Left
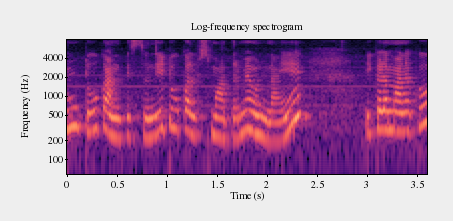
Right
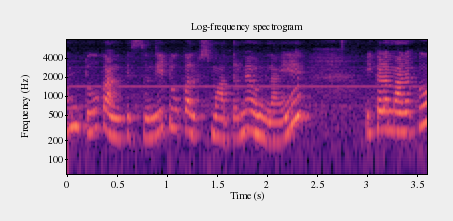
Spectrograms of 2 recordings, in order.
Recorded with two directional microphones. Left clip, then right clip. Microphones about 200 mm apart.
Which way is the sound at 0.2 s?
55° left (ahead or behind).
